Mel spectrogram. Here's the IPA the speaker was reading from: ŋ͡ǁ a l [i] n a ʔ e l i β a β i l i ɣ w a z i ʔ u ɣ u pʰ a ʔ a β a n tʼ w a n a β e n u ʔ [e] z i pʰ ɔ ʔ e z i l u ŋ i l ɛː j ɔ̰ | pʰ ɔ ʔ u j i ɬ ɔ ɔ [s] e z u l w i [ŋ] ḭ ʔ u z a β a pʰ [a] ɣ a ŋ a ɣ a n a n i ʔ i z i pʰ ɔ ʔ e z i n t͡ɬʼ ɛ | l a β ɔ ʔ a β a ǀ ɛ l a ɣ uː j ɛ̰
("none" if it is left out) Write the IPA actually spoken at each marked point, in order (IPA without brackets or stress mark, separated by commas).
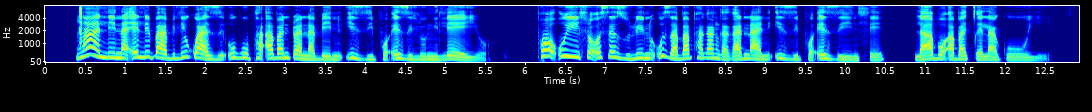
i, i, s, n, a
